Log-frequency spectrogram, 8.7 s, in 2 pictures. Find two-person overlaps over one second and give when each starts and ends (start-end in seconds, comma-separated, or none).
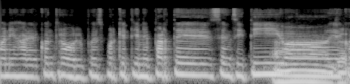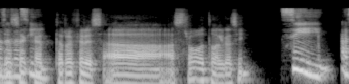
3.4-5.0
